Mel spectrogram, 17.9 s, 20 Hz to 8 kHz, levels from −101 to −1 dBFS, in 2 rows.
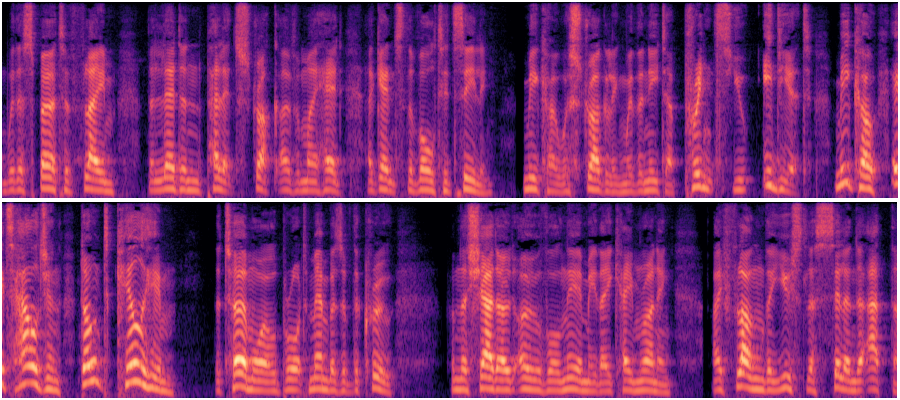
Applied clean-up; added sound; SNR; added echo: none; none; none; none.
